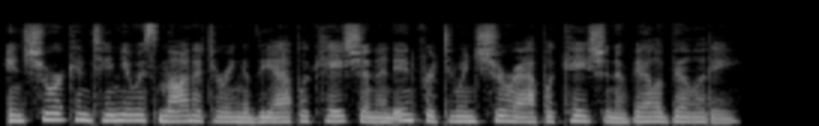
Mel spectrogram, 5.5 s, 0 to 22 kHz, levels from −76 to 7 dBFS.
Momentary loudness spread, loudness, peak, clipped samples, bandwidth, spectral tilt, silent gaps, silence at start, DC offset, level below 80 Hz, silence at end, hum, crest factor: 4 LU; -26 LUFS; -10 dBFS; under 0.1%; 10 kHz; -5 dB/octave; none; 0.05 s; under 0.1%; -64 dBFS; 0.55 s; none; 16 dB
